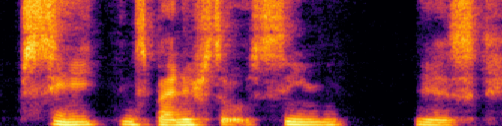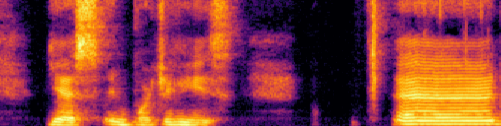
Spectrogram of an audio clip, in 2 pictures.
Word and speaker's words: sim: I think it's more like sim, because it's more of a nasally sound at the end.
